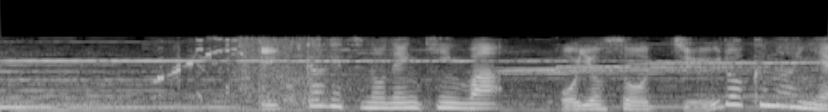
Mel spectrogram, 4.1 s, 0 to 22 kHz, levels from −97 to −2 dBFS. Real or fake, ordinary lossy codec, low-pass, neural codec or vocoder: real; none; 5.4 kHz; none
